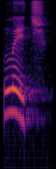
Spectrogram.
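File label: "лэч" Komi, female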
